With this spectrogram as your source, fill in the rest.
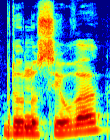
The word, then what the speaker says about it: Brunno Silva: for me uh well I'll pronounce my name Bruno Silva but Bruno Bruno is quite is a easy name like it's quite International so I'm happy with any kind of Bruno in Italy or Bruno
